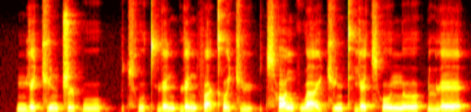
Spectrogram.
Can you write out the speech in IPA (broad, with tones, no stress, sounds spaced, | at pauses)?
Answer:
m j ɛ˥˧ t͡ɕ y˥˩ n ʈ͡ʂ ɻ̩˥ p u˧˥ | t͡sʰ u˥˩ t̪ʰ ɥ ɛ̰˨˩ n p ɥ ɛ˥˩ n f ä̰˨˩ kʰ ɤ˥ t͡ɕ y˥˩ | t͡sʰ ɑ˥˩ ŋ f w a̰˨˩ ɪ̯ t͡ɕ y˧˥ n t̪ʰ j ɛ˥˩ t͡sʰ o˥ ʊ̯ n̪ ɤ˧˥ | l ɥ ɛ˥˩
